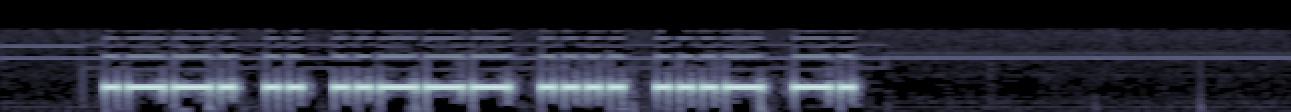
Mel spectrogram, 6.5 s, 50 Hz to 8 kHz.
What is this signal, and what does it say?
Morse code, heard as a keyed tone, about 21 wpm, 610 Hz. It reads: PI2HVN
